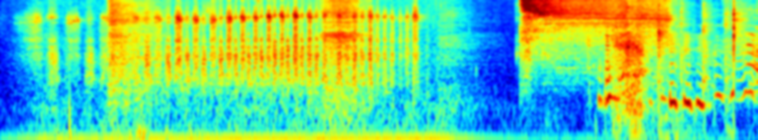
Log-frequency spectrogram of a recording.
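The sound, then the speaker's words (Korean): A voice on a radio show imitates a rice cooker finishing cooking rice: a long, breathy steam-like hiss for about five seconds, then abruptly switches to squeaky, high-pitched vocal chirps and tones. “광고 나가는 동안 어떻게 밥솥 준비가 됐을까요? 어, 네, 열심히 취사 준비하고 있었습니 취사는 됐고 한번 성대모사 한번 들어볼게요.”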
